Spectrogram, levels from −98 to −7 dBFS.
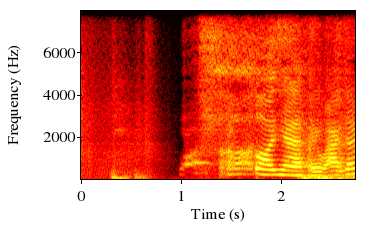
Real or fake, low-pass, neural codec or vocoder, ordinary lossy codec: fake; none; codec, 16 kHz, 0.5 kbps, FunCodec, trained on Chinese and English, 25 frames a second; none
